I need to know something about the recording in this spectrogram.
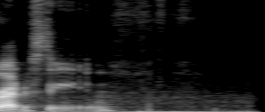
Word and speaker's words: Bratterstein: name is Brittany and my channel name is pronounced raita seen today's videos I'm sure you gather from the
